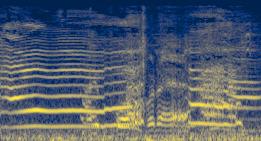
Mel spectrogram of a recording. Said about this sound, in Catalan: Què són aquests plors? Que hi ha un porc sanglar? Aquí hi ha un nen, sí. O no? Per un moment... Està plorant el nen. Mira, aquí hi ha un nen plorant. Ai, que mono.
